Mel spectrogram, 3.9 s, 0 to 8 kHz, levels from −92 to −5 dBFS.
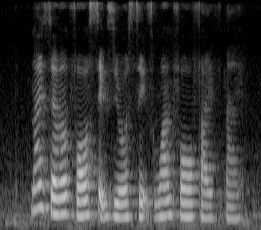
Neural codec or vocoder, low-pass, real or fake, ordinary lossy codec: codec, 16 kHz, 6 kbps, DAC; none; fake; none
